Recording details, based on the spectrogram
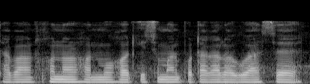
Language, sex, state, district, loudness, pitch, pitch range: Assamese, male, Assam, Hailakandi, -19 LUFS, 110 Hz, 110-115 Hz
